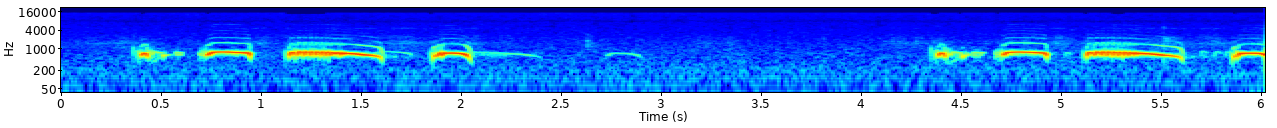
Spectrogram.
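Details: Spotted dove kept as a lure to set other doves cooing, repeating its phrase twice: a short note, a level coo, a long falling coo and a clipped arched note, with a quiet gap between phrases.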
